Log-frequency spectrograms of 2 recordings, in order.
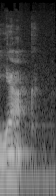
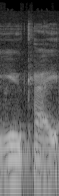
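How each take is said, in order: First: It is spoken as a single word. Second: Each letter is spoken separately. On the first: "or you can say yuck" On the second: "two ways of saying these country abbreviations"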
